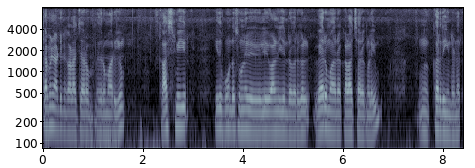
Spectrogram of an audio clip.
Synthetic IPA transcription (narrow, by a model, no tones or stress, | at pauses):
t̪ɐmɪɭnaːʈ̬ːɪnkaːlaːt͡ʃːaːɾɐmʋeːɾɯmaːrɪjɯmkaːʂmiːɾ | ɪðɯpoːndrɐsʊnɪlɐɪlʋaːɻnɣɪndrɐʋɐɾɣɐɭʋeːɾɯmaːɐkaːlaːt͡ʃːaːɾɐŋɡɐɭɐjɯm | kɐɾɯðɯɣɪndrɐnɐɾ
